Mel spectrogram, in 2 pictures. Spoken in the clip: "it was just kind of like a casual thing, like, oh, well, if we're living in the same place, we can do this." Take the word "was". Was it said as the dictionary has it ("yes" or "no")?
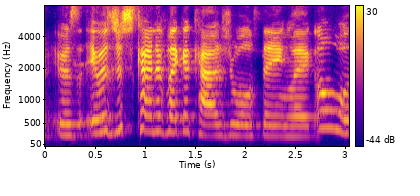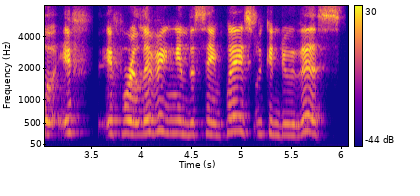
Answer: yes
